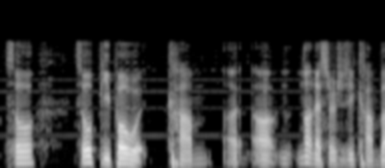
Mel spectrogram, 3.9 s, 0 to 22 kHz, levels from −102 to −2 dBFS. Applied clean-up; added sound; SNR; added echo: classical method spectral subtraction.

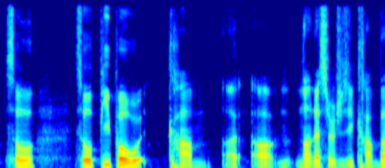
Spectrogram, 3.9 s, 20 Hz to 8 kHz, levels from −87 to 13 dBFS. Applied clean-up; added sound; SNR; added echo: neural mask model Resemble Enhance denoiser.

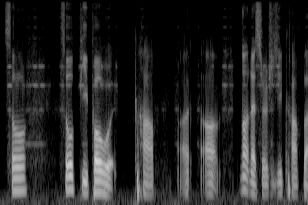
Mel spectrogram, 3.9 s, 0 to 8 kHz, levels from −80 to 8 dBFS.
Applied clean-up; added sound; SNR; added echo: neural diffusion model UNIVERSE++.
